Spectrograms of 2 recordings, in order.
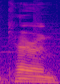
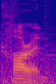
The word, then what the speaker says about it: Karen: that the main Le Karen excuse me her name is actually pronounced Karin Ken died and um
